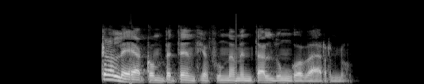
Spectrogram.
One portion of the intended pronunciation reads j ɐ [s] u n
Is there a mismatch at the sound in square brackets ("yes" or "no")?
yes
